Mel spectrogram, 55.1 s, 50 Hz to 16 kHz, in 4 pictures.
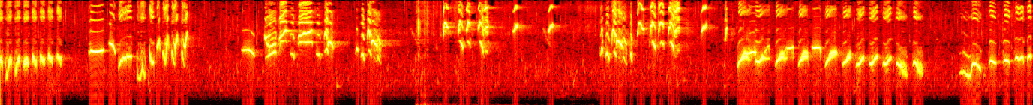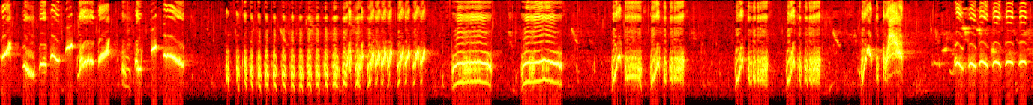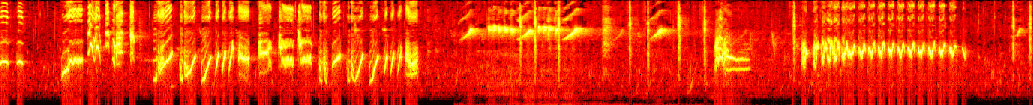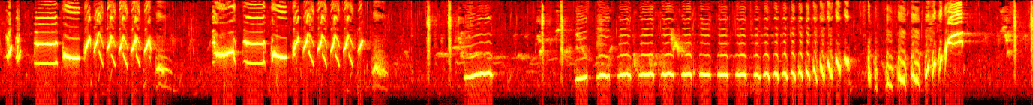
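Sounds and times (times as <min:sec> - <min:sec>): songbird singing varied song: 0:05.0 - 0:07.0, 0:33.6 - 0:37.6.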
